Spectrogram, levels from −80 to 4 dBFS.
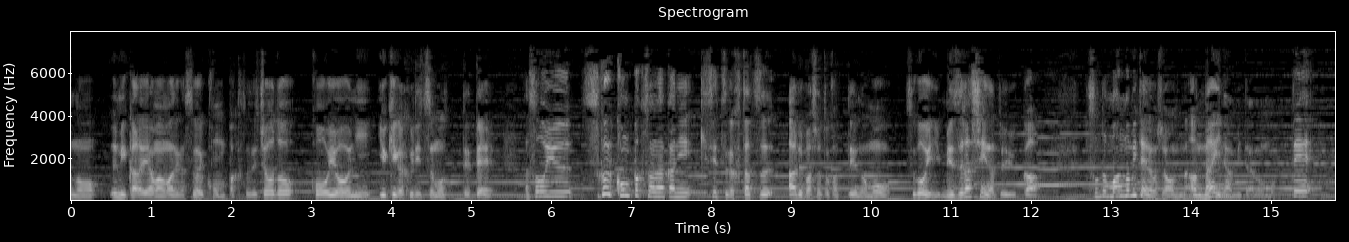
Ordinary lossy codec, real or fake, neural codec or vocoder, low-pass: none; real; none; 7.2 kHz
